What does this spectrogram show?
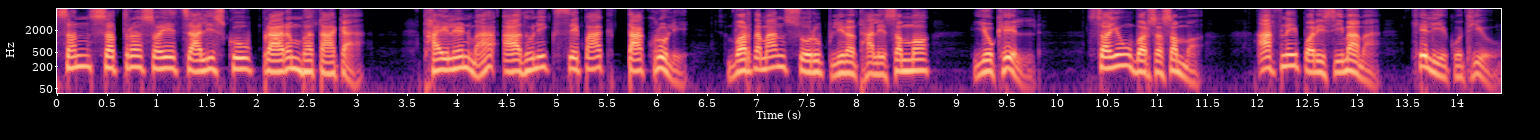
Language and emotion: Nepali, neutral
